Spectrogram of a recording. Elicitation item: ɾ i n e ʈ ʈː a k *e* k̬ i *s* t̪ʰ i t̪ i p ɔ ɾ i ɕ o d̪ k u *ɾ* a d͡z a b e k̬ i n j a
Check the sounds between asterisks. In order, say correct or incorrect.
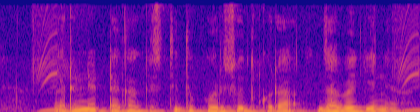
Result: incorrect, correct, correct

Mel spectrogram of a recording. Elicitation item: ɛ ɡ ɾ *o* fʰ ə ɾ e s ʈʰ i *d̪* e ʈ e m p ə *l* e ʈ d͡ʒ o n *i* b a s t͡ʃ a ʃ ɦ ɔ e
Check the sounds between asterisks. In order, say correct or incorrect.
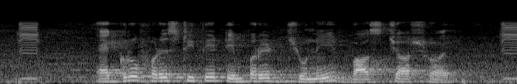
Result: correct, incorrect, incorrect, incorrect

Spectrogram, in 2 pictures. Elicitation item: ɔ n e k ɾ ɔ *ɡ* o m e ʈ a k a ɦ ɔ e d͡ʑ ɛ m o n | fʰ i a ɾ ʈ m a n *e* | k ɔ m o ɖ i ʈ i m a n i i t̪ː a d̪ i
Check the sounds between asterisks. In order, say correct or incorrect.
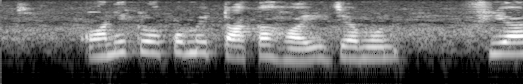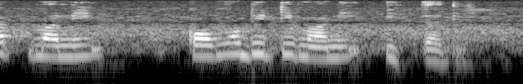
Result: incorrect, incorrect

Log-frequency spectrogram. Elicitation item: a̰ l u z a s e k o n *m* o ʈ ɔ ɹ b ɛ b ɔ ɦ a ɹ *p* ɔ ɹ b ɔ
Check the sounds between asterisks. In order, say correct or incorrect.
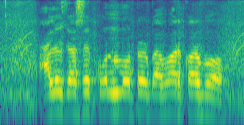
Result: correct, incorrect

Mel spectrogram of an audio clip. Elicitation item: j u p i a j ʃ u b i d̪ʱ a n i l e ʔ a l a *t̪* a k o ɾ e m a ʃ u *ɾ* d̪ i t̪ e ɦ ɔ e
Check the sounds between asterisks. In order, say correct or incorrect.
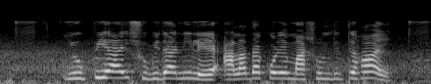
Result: incorrect, incorrect

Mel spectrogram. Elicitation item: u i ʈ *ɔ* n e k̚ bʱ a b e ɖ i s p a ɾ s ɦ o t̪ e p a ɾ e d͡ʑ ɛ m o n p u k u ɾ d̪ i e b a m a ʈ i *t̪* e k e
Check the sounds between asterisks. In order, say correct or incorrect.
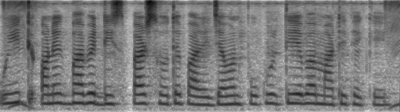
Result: correct, incorrect

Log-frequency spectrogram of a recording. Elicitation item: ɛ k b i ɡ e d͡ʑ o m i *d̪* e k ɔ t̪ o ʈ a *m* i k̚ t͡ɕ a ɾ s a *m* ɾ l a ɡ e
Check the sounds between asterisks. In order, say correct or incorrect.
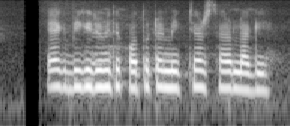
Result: incorrect, correct, incorrect

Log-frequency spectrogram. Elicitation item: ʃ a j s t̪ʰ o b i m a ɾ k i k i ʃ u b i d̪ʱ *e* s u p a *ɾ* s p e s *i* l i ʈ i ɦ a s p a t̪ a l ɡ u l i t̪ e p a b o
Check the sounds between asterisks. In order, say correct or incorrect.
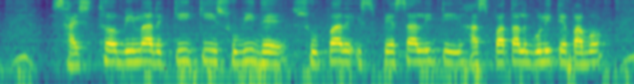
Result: correct, correct, incorrect

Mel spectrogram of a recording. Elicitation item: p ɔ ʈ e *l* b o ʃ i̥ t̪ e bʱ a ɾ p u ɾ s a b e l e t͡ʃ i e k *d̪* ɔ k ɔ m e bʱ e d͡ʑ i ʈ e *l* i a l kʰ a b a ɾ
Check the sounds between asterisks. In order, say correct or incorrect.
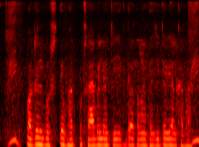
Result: correct, correct, incorrect

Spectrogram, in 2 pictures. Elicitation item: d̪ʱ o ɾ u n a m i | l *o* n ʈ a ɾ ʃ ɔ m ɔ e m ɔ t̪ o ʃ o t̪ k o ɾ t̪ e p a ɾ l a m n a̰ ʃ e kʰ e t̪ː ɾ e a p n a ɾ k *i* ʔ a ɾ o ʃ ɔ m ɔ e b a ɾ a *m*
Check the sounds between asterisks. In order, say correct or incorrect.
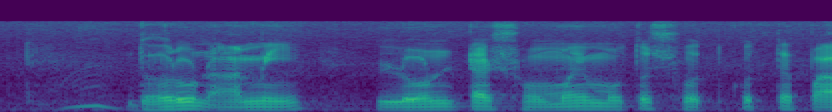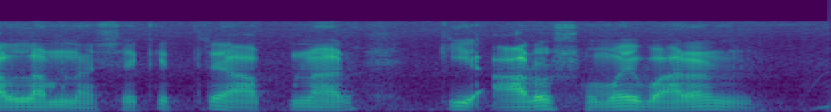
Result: correct, correct, incorrect

